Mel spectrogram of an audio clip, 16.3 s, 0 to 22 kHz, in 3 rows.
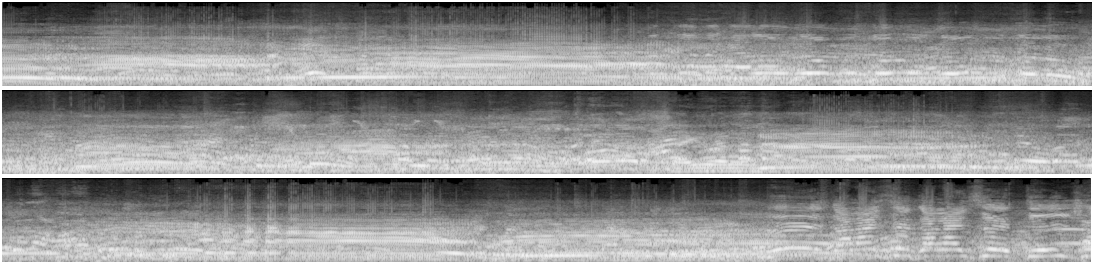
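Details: Many Sahiwal bull calves lowing at a busy cattle market in Tangail, Bangladesh, 2 May 2024, during hot weather. Repeated arching, tonal moos overlap almost continuously amid crowd murmur and nearby speech.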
